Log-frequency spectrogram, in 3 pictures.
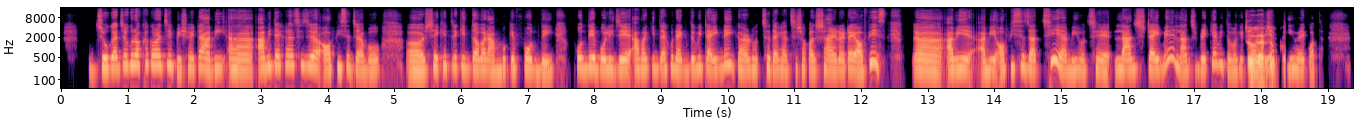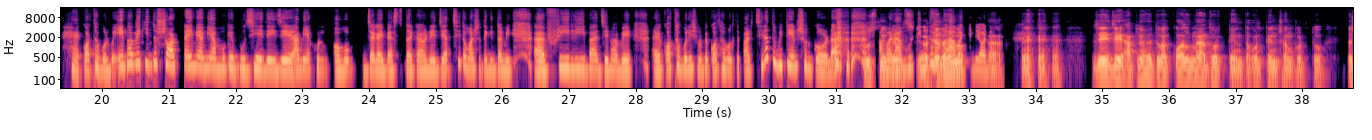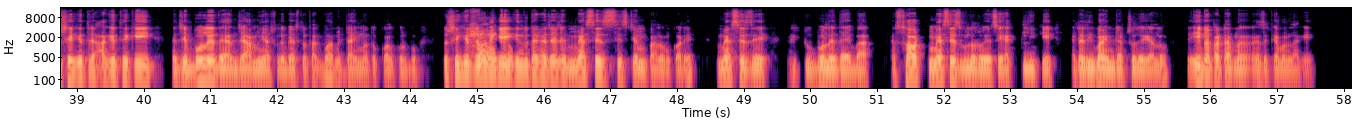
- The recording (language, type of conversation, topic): Bengali, podcast, কিভাবে পরিচিতিদের সঙ্গে সম্পর্ক ধরে রাখেন?
- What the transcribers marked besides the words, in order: unintelligible speech; chuckle; laughing while speaking: "কিন্তু"; chuckle; tapping; "শর্ট" said as "ছট"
